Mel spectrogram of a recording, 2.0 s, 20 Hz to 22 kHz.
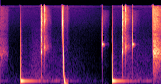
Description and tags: untitled3226165118-loop-118bpm-perconly
Tom, hat, some high-pitched triangle sounding thing.
beeps, loop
